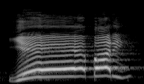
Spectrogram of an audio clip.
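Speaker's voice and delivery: very loud, high, shrill hyped yell, yeah drawn out. Telling listeners how Ronnie Coleman got hyped up, Ronnie Coleman hyped-up shout. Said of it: "every time this guy would get hyped up".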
